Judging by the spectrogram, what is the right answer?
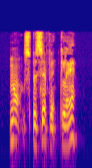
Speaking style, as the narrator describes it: said Mogget cheerfully

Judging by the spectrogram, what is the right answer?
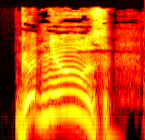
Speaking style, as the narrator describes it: a man shouted over by the Boulevard Saint-Germain

